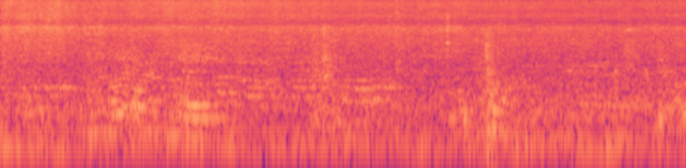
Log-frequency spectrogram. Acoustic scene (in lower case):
restaurant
